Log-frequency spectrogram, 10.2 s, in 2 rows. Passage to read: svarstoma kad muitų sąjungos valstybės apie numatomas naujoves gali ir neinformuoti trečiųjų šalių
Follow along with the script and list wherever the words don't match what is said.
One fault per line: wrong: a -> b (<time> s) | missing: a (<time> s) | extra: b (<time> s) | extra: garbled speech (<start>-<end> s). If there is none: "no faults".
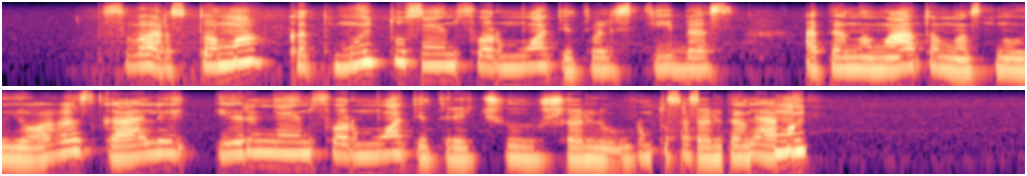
wrong: sąjungos -> neinformuoti (2.1 s)
extra: garbled speech (8.3-9.1 s)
